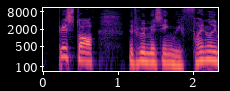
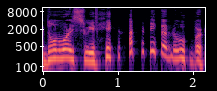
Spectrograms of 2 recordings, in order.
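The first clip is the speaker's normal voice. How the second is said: higher, fake-calm reassurance with a laugh; mock reassuring; 5 semitones higher than usual. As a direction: soothe her while laughing at yourself. Reassuring his wife on the phone.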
